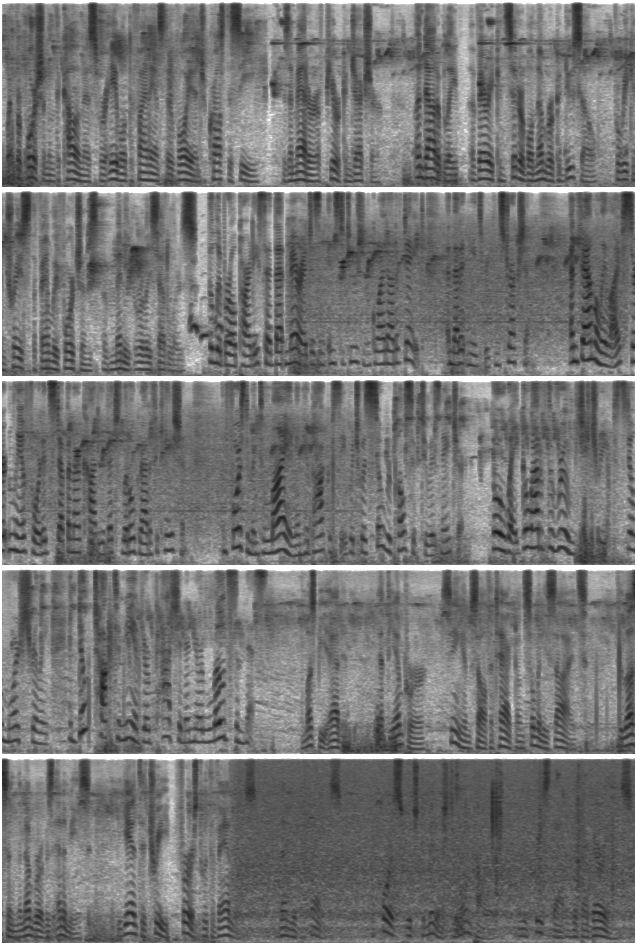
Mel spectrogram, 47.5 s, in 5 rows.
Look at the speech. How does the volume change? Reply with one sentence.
The loudness of the speech stays about the same.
